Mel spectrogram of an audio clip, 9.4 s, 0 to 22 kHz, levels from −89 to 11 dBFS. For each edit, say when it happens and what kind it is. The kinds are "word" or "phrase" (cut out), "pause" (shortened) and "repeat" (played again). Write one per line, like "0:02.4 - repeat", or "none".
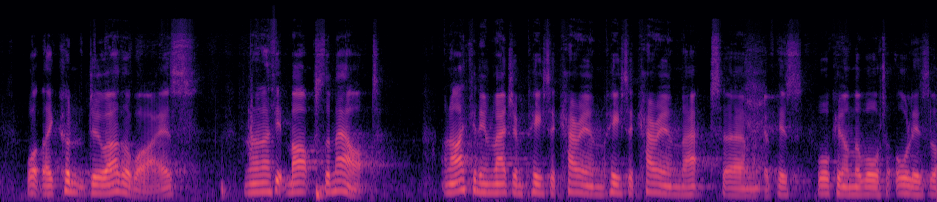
0:02.3 - pause
0:02.7 - word
0:04.2 - pause
0:06.0 - repeat
0:07.6 - word
0:08.1 - pause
